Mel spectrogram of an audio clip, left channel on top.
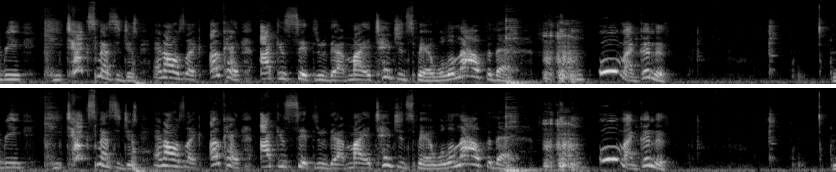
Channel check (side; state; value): both; normal; correlation -0.08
